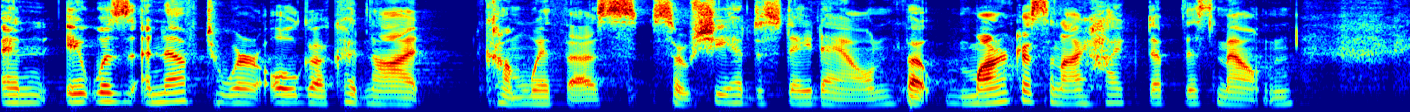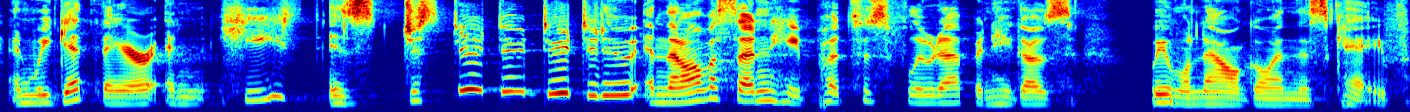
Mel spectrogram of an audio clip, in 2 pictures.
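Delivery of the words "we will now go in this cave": put-on deadpan delivery. Retelling his words before going into a cave: imitating deadpan delivery. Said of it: "And he's deadpan".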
